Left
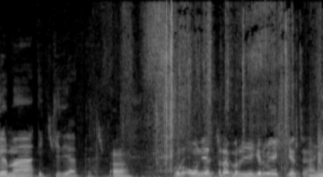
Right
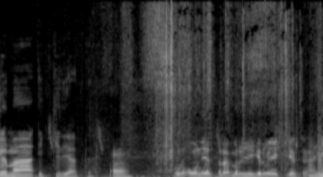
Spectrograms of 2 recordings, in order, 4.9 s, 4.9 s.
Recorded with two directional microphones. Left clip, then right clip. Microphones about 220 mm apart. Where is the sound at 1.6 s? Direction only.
45° left (ahead or behind).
